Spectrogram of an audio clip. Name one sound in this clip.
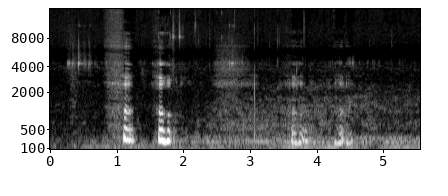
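A small dog gives short yelps and growls while playing.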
